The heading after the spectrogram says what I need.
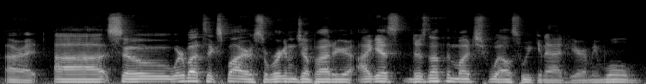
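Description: A man's voice: medium pitch, a little fast. Laid-back male podcast co-host. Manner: laid-back, profane banter. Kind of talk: casual political podcast chat.

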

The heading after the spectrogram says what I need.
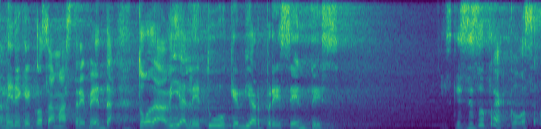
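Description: A man delivers a sermon slowly, stopping and restarting as he acts out little quotes. His voice is slightly high and gravelly. It rings through a large, echoey church hall with a long reverb tail. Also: fairly bright tone. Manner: preaching with acted-out quotes and many restarts. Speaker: pastor.

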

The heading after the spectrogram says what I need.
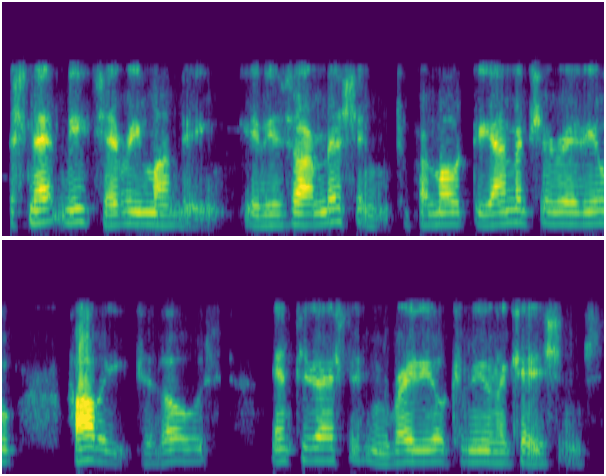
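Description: Gravelly radio operator on fading shortwave. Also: male voice, a little high. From Massachusetts, USA. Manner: measured, formal on-air calling, spells call signs phonetically. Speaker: net control operator. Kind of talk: amateur radio net procedure. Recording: dull lo-fi radio sound.

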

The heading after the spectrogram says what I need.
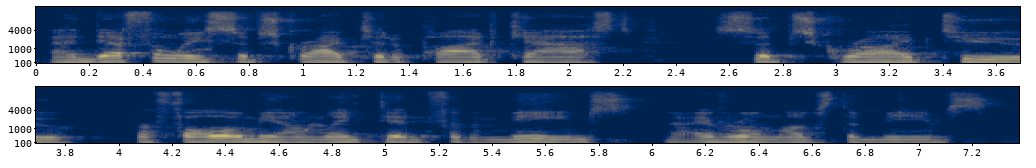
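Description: A man's voice: medium pitch, little pitch movement, moderate pace, warm tone, breathy edge. A man hosting a podcast panel over a video call, upbeat and enthusiastic as he thanks his guests. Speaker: podcast host. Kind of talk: casual panel chat.

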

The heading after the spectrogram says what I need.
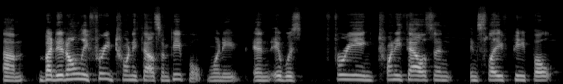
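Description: A woman's voice: mid-range voice, fairly even intonation, normal speed, sharp tone, no room sound, clean studio sound. A woman speaking as a panel guest, explaining with strong emphasis and urging listeners to act. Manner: emphatic, lecturing, urges action. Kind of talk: panel discussion.

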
